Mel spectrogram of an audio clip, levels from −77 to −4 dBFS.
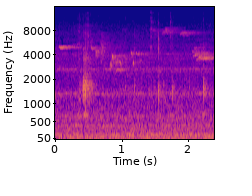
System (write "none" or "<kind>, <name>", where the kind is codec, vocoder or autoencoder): none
